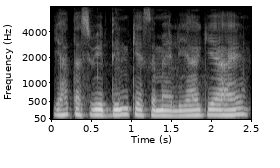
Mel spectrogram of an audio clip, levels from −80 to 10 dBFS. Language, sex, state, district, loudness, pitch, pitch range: Hindi, male, Jharkhand, Ranchi, -13 LUFS, 140 Hz, 135-145 Hz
